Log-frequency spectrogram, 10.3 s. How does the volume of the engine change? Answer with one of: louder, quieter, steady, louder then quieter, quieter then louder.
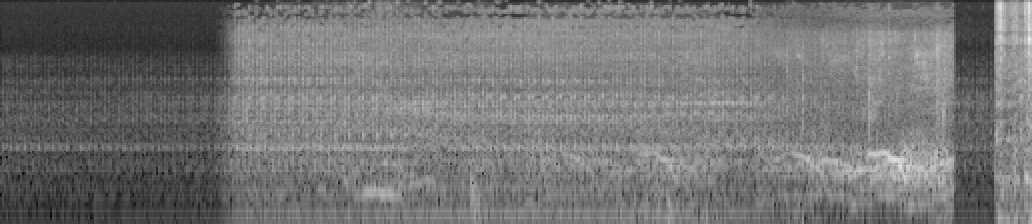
louder then quieter.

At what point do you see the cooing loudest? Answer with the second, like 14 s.
9 s.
